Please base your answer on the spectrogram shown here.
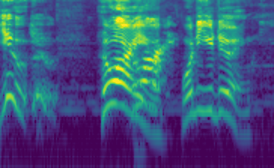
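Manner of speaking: very loud, high, booming, swooping holler. In a tabletop game, a player's character is shouting at a creature. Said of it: "shout out".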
